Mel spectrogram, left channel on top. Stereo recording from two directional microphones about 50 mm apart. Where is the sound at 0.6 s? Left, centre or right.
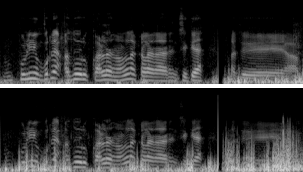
Left.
